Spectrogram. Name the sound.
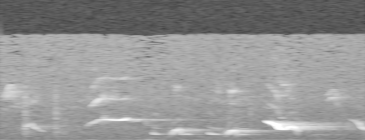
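birds chirping at dusk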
